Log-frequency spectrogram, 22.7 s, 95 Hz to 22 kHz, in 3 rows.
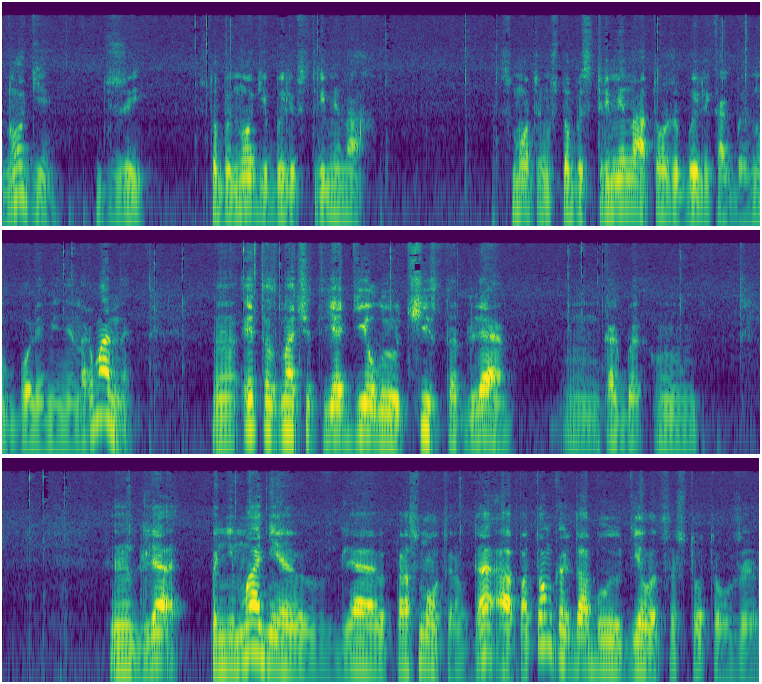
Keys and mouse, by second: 0.9 g, 2.5-3.4 middle drag, 4.0 middle click, 5.2-7.5 middle drag, 8.5-9.4 middle drag, 9.8 middle click, 10.3 middle drag, 11.8-14.0 middle drag, 12.4 g, 15.7 g, 16.2-16.7 middle drag, 16.9 g, 18.3-20.3 middle drag, 20.3 KP_3, 21.8-22.7 middle drag.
